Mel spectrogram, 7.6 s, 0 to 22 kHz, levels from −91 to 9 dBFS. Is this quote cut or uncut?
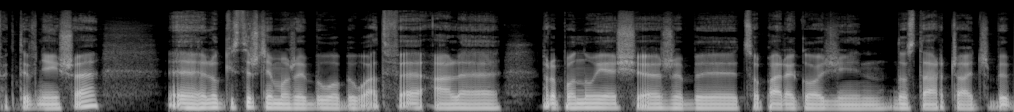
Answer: uncut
